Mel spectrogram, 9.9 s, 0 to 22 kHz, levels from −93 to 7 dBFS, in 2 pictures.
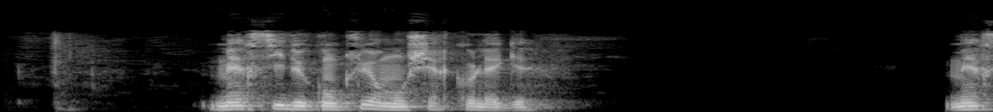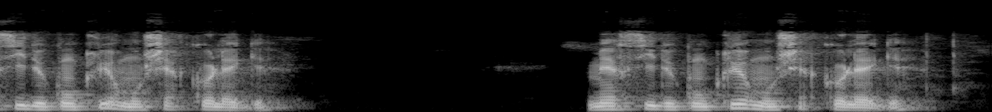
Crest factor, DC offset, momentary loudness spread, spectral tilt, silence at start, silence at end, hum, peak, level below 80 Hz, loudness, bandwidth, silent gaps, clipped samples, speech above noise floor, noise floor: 22 dB; under 0.1%; 9 LU; -4 dB/octave; 0.25 s; 0.35 s; 50 Hz at -45 dBFS; -2 dBFS; -62 dBFS; -20 LUFS; 7.4 kHz; none; under 0.1%; over 70 dB; under -90 dBFS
